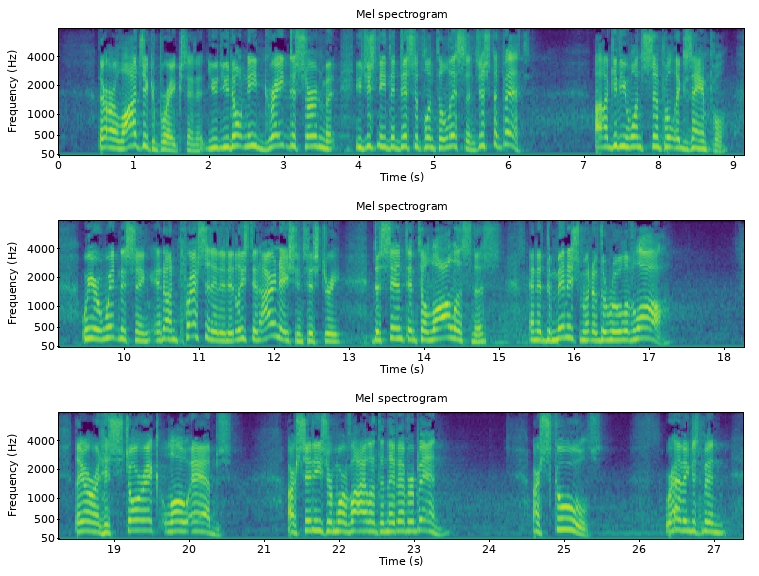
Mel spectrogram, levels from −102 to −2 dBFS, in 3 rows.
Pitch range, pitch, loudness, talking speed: 190-240 Hz, 220 Hz, -17 LUFS, 155 wpm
